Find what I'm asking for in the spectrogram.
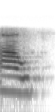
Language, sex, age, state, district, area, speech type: Kannada, female, 18-30, Karnataka, Tumkur, rural, conversation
